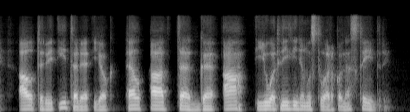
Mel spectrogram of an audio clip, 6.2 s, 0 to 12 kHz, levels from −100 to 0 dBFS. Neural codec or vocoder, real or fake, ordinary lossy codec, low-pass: codec, 16 kHz, about 1 kbps, DyCAST, with the encoder's durations; fake; Opus, 64 kbps; 7.2 kHz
